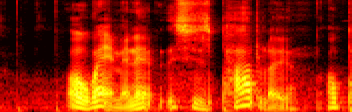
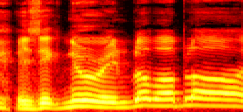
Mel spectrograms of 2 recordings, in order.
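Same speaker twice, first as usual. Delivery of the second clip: high mocking singsong; 8 semitones higher, 4 dB louder than usual. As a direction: sneer it in a high voice. Mocking troll's message.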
